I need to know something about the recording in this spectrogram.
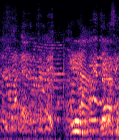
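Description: Several voices talking over one another in a classroom: indistinct chatter with no single clear speaker.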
